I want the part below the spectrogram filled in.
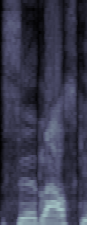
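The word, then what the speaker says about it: Szydlowski: pastors is this way s z y d l o w s k i aren't you glad those aren't on your spelling test tomorrow okay but sidlowski is how you say his his makes more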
